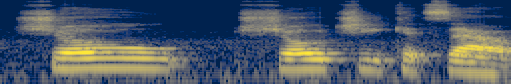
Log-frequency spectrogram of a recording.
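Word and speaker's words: Xochiquetzal: Okay, so I see beauty in everything, and it's pronounced Shochi Quetzal. Shochi Quetzal.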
